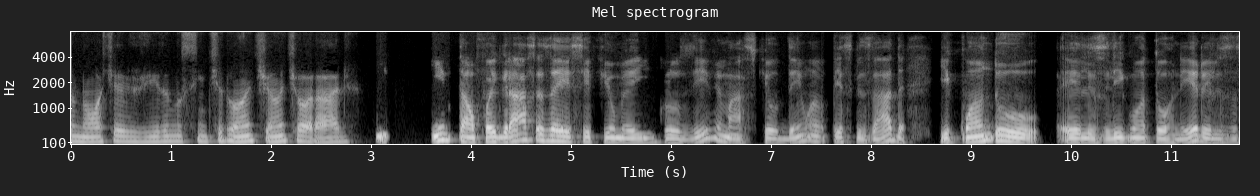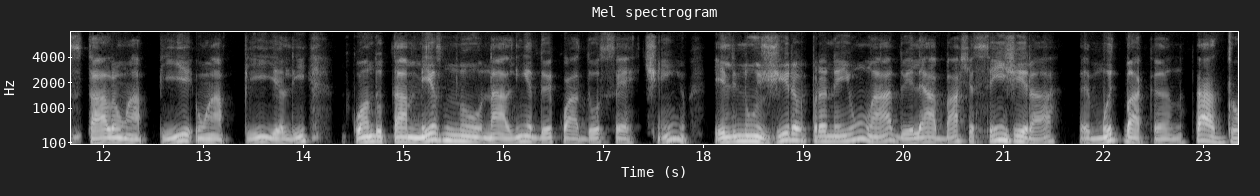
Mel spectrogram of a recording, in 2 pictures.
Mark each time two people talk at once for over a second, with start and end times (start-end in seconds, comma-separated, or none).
none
